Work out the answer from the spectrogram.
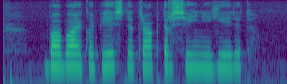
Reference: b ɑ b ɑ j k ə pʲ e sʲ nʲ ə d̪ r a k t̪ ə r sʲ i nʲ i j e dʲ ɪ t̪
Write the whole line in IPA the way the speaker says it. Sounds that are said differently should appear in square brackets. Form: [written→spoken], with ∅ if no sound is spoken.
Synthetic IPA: b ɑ b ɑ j k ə pʲ e sʲ nʲ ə [d̪→t̪] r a k t̪ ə r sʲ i nʲ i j e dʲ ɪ t̪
